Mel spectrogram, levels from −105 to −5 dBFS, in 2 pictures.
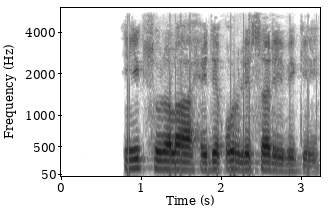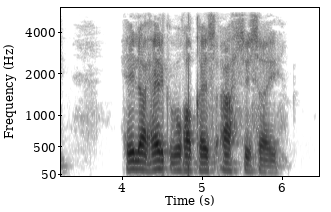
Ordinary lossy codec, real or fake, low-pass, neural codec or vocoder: AAC, 48 kbps; real; 5.4 kHz; none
